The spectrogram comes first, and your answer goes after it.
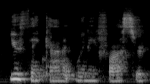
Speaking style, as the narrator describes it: Jessie whispered earnestly

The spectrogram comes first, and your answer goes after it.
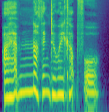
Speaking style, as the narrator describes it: he muttered

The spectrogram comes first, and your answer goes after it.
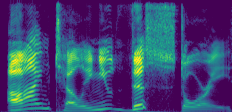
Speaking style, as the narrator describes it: said Father Worm testily

